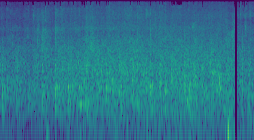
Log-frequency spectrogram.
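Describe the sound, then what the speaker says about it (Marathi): Heavy monsoon rain pours down steadily in a village, a dense continuous roar of drops hitting surfaces, loud and unbroken except for a brief dip near the end. "वरती जाऊन सुद्धा तुम्हाला दाखवतो की पाऊस किती पडतो आहे"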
